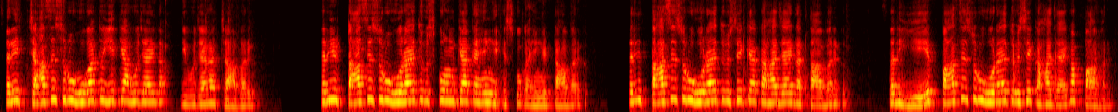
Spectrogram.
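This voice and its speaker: A man teaching an exam prep lesson on Hindi sounds. He fires questions at his students and answers them himself, repeating each point. He sounds out letters one by one, slowly and drawn out. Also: high-pitched.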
